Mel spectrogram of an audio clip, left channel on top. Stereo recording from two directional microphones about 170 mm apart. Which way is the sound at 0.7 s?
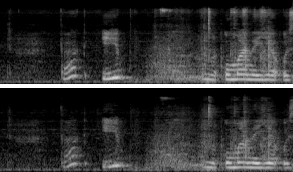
50° left (ahead or behind).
